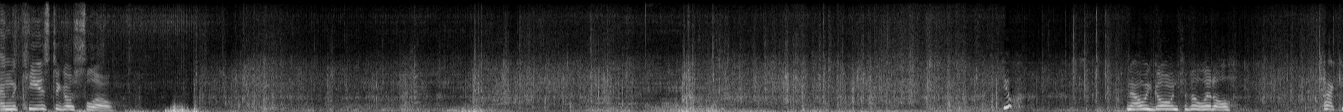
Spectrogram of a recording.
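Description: Bicycle tyres roll and crunch over dry leaves on a dirt trail.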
